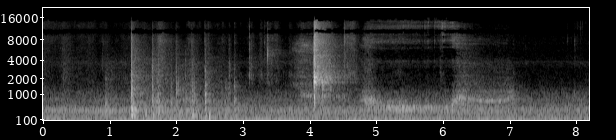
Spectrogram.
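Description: Ruger-57 pistol being handled and checked unloaded: a few sharp metallic clicks of its action, the loudest about four seconds in.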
